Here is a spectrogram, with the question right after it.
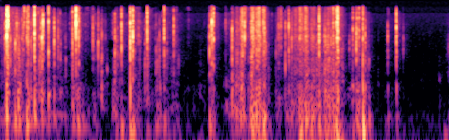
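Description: Fingertips and nails press, rub and scratch the folded cells of a hollow green tissue-paper honeycomb ball. The result is quiet, dense bursts of dry crinkling and crunching, bright and papery with a soft low thud beneath, separated by brief pauses.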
